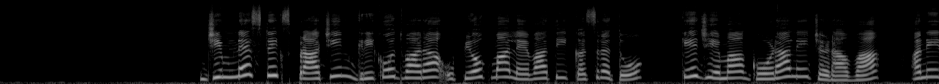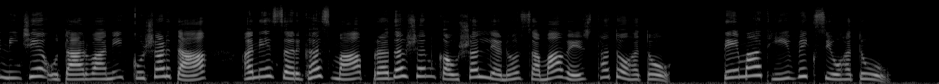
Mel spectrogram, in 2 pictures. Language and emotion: Gujarati, neutral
